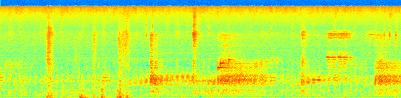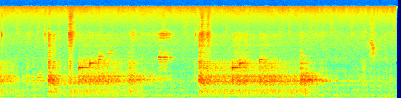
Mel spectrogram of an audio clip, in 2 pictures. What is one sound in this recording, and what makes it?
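Electronic blasts and explosions from a game pop in quick bursts.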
